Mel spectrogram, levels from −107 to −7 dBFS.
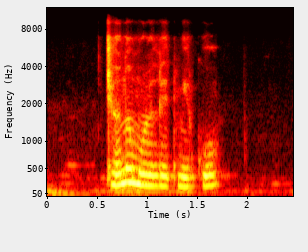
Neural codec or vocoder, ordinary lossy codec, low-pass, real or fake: none; Opus, 24 kbps; 7.2 kHz; real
